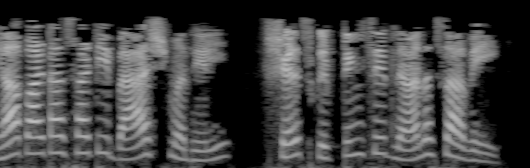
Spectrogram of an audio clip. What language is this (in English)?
Marathi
